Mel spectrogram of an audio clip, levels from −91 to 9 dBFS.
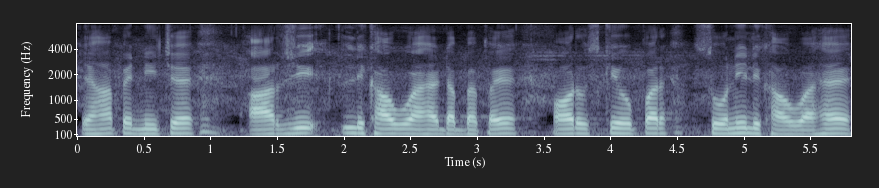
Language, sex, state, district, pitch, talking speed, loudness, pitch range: Hindi, male, Jharkhand, Garhwa, 125 Hz, 165 wpm, -16 LUFS, 120-130 Hz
